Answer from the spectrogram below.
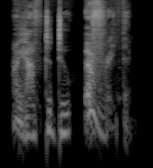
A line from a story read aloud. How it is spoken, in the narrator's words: he muttered into the darkness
